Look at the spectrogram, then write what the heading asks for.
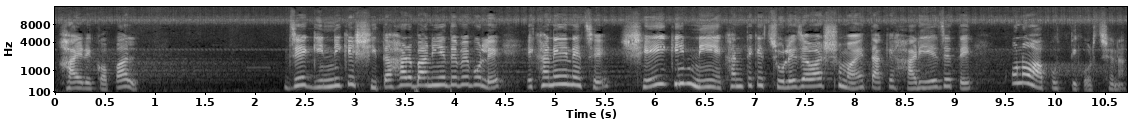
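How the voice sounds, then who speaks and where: A woman's voice: high voice, lively intonation, normal speed, a bit bright. A woman narrating a scripted story in a dramatic storytelling style.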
